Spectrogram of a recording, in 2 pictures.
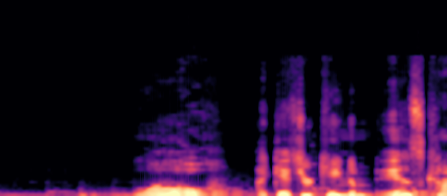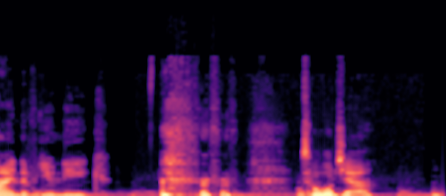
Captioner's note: snickers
